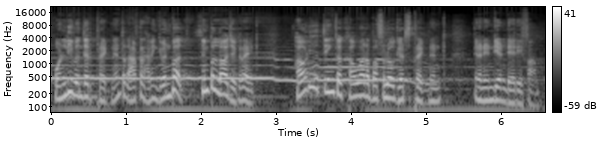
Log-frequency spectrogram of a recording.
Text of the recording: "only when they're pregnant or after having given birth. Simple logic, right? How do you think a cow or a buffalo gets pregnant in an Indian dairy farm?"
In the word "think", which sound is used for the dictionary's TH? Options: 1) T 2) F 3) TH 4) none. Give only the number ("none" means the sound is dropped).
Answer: 1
